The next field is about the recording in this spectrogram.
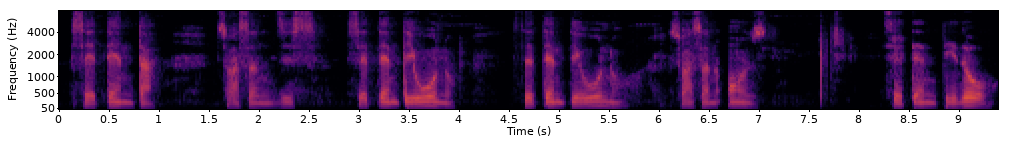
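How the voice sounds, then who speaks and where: A man teaching a language lesson, whose first language is Haitian Creole, slowly counting out numbers and repeating each one before he translates it. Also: on the low side, mellow, no echo.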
